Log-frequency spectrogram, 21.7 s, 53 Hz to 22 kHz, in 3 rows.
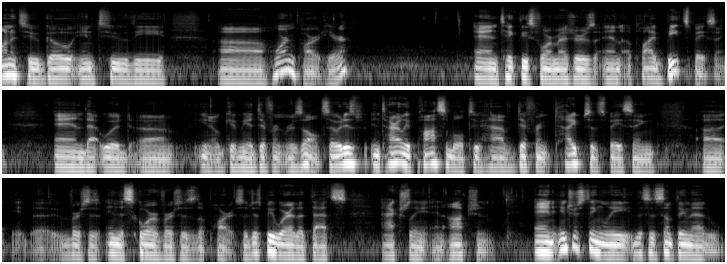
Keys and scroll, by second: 6.1 5, 9.2 super+u.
